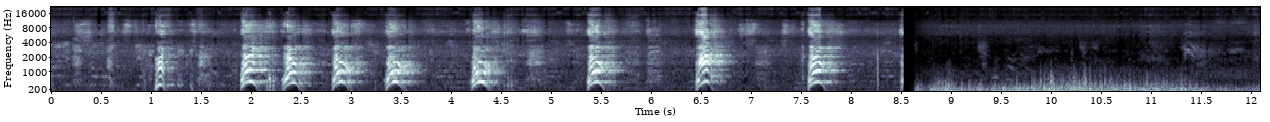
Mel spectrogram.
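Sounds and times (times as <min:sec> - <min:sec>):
dog barking: 0:01.0 - 0:04.7, 0:05.4 - 0:05.8, 0:06.4 - 0:06.9, 0:07.5 - 0:08.0.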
